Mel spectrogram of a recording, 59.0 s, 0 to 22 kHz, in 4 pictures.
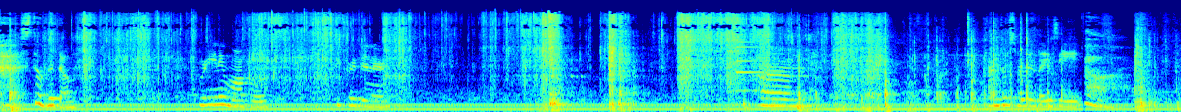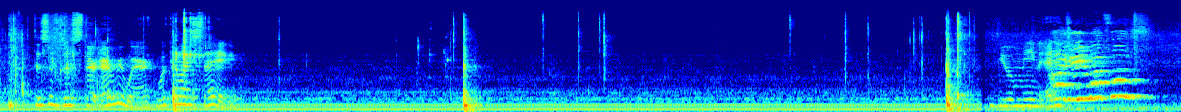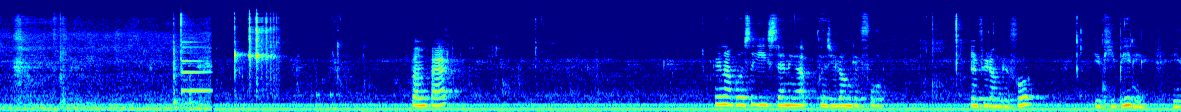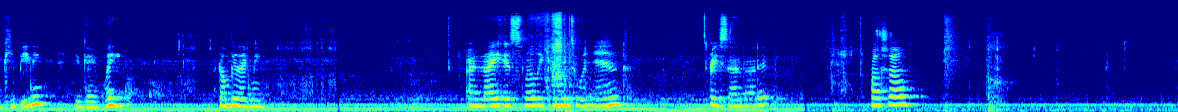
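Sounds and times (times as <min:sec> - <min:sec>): steady low hum: 0:00.0 - 0:59.0
plastic bag crinkling: 0:00.3 - 0:11.1
short electronic beeps: 0:31.8 - 0:32.2.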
